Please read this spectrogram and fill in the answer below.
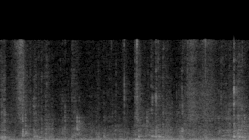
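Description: Near silence with a few faint, scattered soft clicks from a dog eating a dog biscuit and moving at a bench.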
